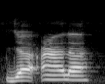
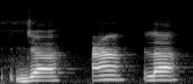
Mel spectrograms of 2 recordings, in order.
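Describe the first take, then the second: First: The syllables are read quickly and joined. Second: The syllables are read slowly and separately. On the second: "kita baca pelan-pelan"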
